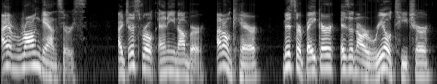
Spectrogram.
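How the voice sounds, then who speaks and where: A man's voice: a little high, sing-song, measured pace, bright, forceful tone, full character voice. A man reading as a cheeky young boy from a storybook, the class clown who loves to boss others around. The voice is raised and swings up and down with plenty of bounce. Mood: flippant.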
